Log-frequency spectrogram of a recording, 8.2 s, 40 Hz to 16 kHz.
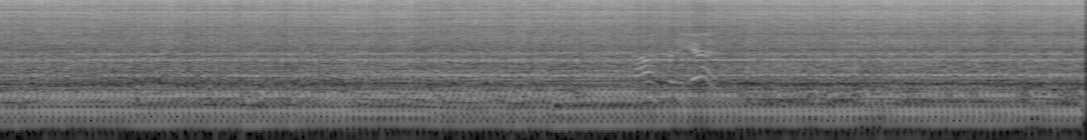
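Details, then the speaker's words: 1999 Honda XR250R after flooding, top-end rebuild, fresh oil and timing set, on first start: a slightly uneven single-cylinder idle with a faint light tick, origin unknown; oil pump function uncertain. "I hear a slight ticking. I don't know why that would be."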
